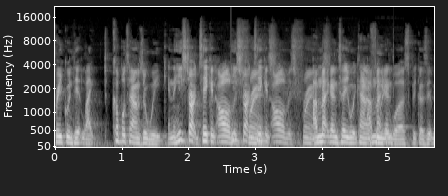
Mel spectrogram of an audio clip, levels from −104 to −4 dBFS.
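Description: From 2.63 s, just after "he started taking all", the speech is joined by a second copy of itself trailing roughly 0.7 s behind and around 5 dB quieter. It has no reverb tail or room colour, and it cuts in and out abruptly, stopping at 5.07 s. This doubled audio track is likely the same signal arriving twice, once through a slower capture path or from an edit holding two misaligned copies.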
